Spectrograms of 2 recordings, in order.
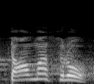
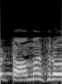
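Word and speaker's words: Thomas Roe: था उसका नाम था थॉमस रो। अंग्रेज उसको टॉमस रो भी कहते हैं, थॉमस रो भी कहते हैं, दोनों उच्चारण उसके नाम के हैं।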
